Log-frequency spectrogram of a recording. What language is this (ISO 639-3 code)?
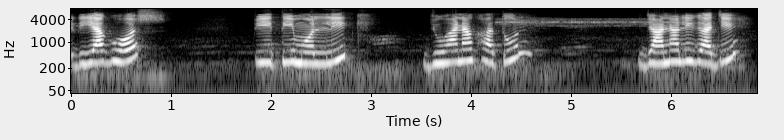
ben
